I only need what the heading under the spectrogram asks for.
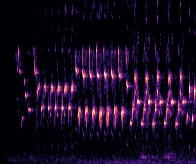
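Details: Winter song of a caged goldfinch and canary cross: fast, continuous twittering of high chirps and trilled notes, rising and falling in pitch, running without pause for several seconds.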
